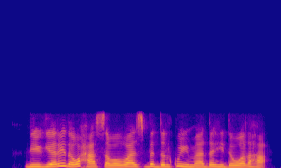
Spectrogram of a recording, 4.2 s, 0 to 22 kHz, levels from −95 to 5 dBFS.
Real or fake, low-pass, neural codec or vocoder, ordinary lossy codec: fake; 7.2 kHz; codec, 16 kHz, 4.8 kbps, FACodec; none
